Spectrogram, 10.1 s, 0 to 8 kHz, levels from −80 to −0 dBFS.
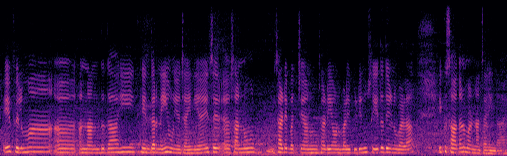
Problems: constant background noise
